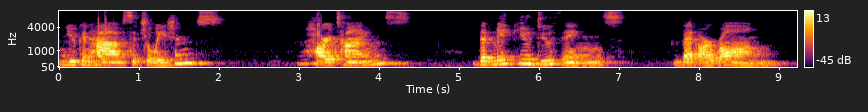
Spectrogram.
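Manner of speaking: slow, measured coaxing; slow and deliberate. Real, not acted. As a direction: spell it out slowly and gently. Officer coaxing a confession.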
